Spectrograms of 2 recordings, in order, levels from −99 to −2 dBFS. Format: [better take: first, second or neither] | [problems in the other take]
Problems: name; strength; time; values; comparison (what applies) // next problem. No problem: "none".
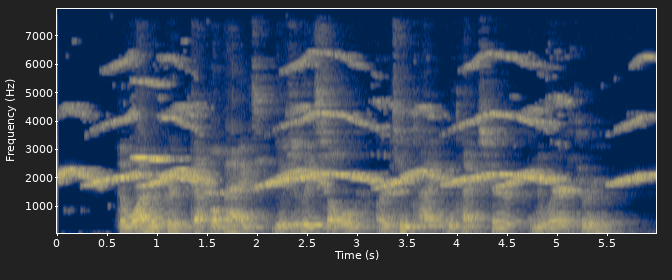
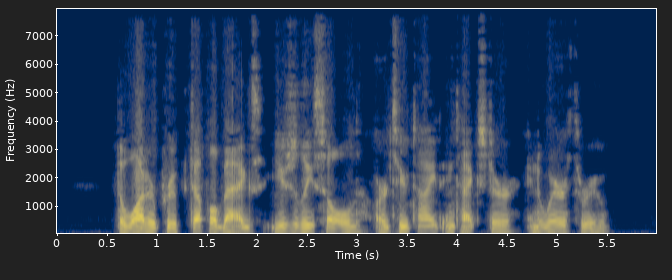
second | background sound (Bird); 1 dB above the speech // room echo; dies away in 0.6 s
